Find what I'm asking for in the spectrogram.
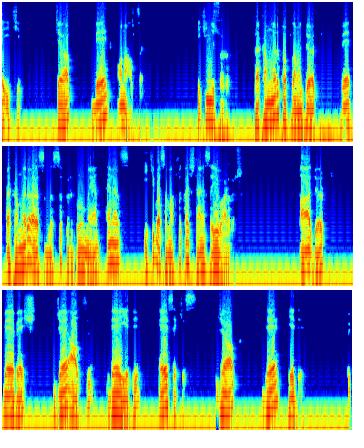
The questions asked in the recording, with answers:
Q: Rakamları toplamı 4 ve rakamları arasında 0 bulunmayan en az 2 basamaklı kaç tane sayı vardır?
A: Cevap D 7.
